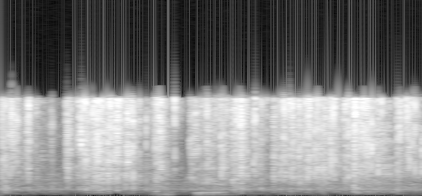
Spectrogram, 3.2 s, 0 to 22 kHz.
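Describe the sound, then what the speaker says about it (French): Packaging for an Anker Astro 2 external battery crinkles and rustles steadily as it is unboxed, fairly loud and close, with a person talking over it. "on va le déballer"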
